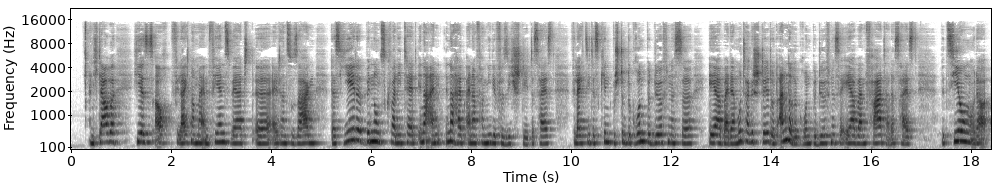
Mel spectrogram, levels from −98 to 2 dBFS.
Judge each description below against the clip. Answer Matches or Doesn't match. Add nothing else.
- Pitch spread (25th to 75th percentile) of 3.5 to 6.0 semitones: Doesn't match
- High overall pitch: Matches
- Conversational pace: Matches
